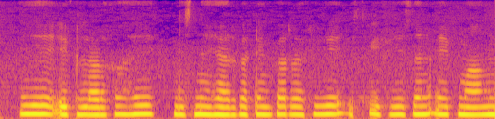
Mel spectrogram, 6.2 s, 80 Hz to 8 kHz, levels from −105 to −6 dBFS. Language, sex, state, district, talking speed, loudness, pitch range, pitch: Hindi, female, Bihar, Saharsa, 125 wpm, -13 LUFS, 195-205 Hz, 200 Hz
